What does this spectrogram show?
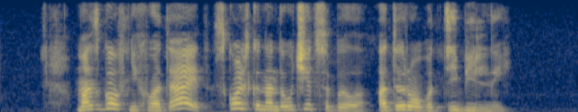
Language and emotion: Russian, angry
